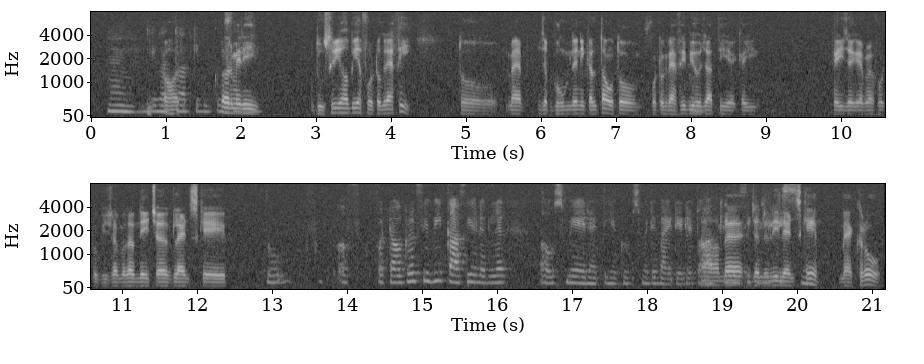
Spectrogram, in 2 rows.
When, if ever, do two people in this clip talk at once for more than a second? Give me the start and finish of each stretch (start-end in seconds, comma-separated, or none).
18.7-20.2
